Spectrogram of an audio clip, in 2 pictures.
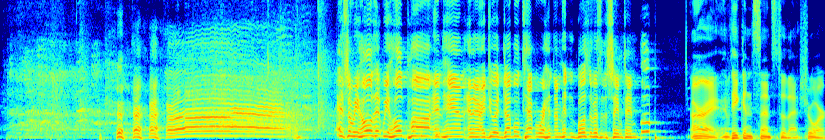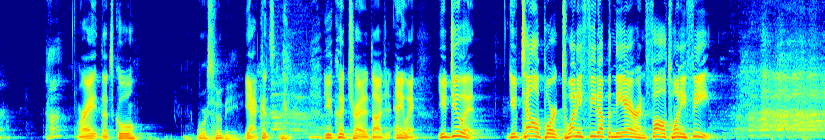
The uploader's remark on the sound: Our first show at the beautiful Dynasty Typewriter theater kicks off with an audience for the first time in months.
